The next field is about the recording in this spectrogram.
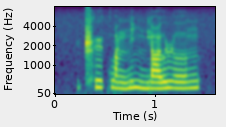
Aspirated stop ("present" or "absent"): present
